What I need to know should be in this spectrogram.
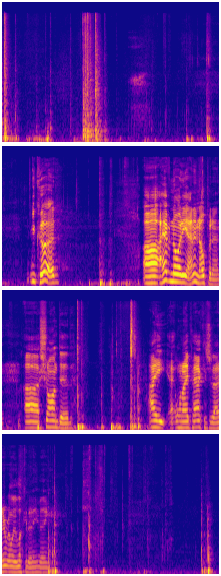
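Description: Cardboard boxes are handled and tapped together.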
